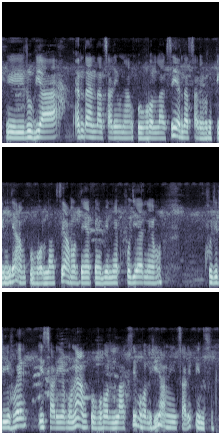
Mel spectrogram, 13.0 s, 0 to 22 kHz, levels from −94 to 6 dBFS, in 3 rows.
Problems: constant background noise, continuous background conversations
